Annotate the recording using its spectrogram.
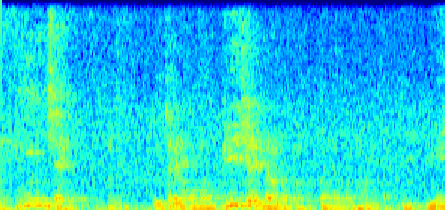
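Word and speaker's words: Wiesel: 유대인 작가인데요 마니아 작가이기 때문에 저는 이책을 번 비젤 인터넷 보면 젤이라고 번역을 합니다이 젤이 영어식 바람이니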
